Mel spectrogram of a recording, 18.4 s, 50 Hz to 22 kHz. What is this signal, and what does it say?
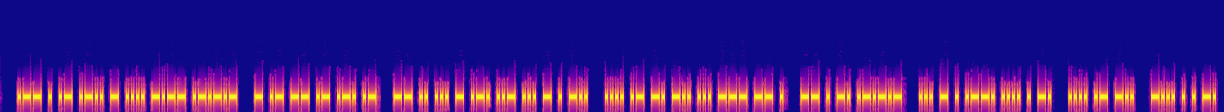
Morse code, heard as a keyed tone, about 31 wpm, 600 Hz. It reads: WEALTHY. TAMARA MISTRUSTED HANDSOME MEN. STEPHEN HAD BEEN
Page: Never 31wpm | CW med Gnister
